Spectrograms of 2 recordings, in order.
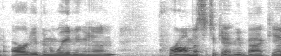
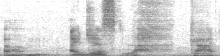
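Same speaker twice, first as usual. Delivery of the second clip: ordinary talk, nothing marked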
